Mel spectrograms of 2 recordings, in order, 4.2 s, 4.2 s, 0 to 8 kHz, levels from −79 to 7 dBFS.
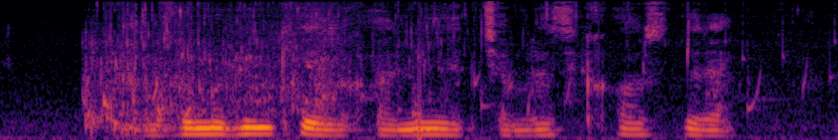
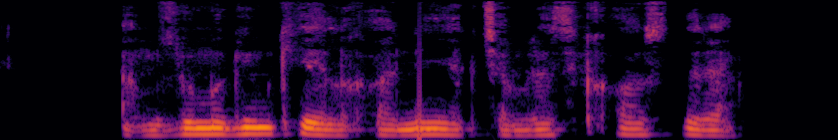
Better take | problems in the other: second | background sound (Drip / Trickle, dribble / Water / Splash, splatter); 14 dB below the speech

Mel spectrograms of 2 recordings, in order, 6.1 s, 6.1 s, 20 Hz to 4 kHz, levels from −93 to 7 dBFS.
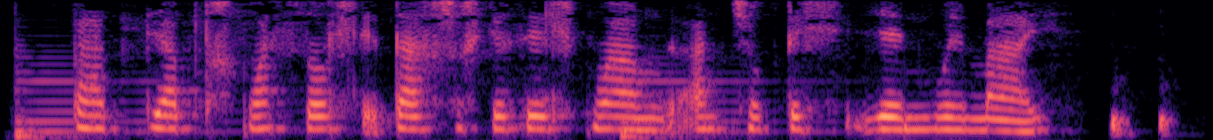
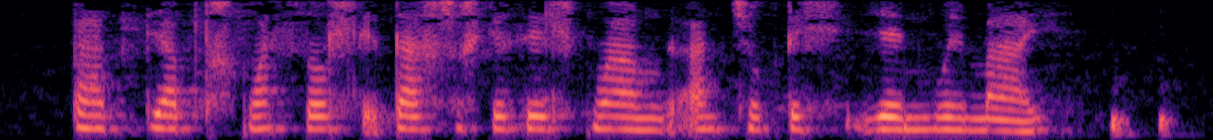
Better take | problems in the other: second | noise reduction (neural mask model RNNoise)

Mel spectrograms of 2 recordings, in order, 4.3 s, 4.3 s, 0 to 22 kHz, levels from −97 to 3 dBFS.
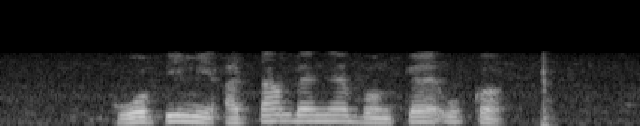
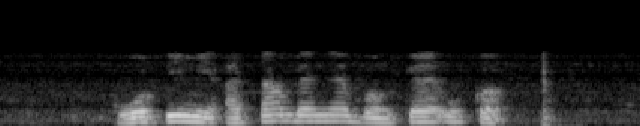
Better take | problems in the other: first | room echo; dies away in 0.2 s

